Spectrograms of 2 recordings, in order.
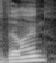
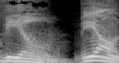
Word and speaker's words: Villon: bottle yeah that's the is it just uh pronounced as it sounds villain it well it's called vion vion okay so it's unlike any have you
